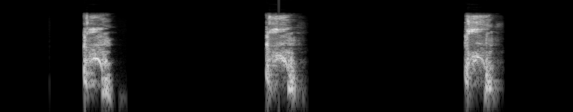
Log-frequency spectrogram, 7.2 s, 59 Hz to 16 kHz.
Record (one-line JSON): {"three_cough_length": "7.2 s", "three_cough_amplitude": 28276, "three_cough_signal_mean_std_ratio": 0.31, "survey_phase": "beta (2021-08-13 to 2022-03-07)", "age": "45-64", "gender": "Male", "wearing_mask": "No", "symptom_cough_any": true, "symptom_runny_or_blocked_nose": true, "symptom_headache": true, "symptom_onset": "12 days", "smoker_status": "Ex-smoker", "respiratory_condition_asthma": true, "respiratory_condition_other": false, "recruitment_source": "REACT", "submission_delay": "1 day", "covid_test_result": "Negative", "covid_test_method": "RT-qPCR", "influenza_a_test_result": "Negative", "influenza_b_test_result": "Negative"}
